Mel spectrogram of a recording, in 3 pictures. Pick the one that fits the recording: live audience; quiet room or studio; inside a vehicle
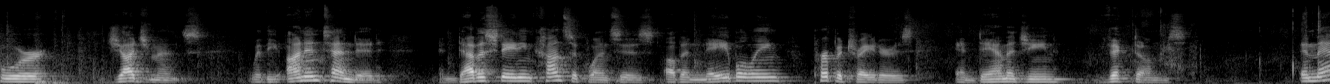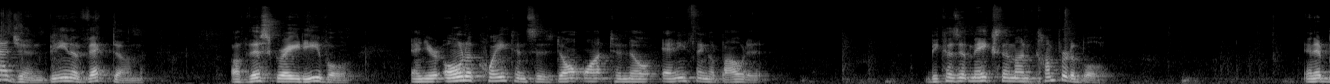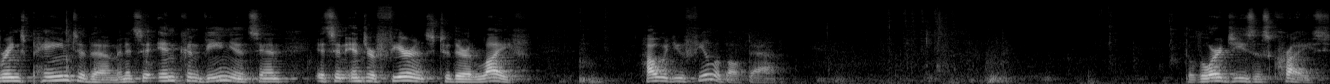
live audience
